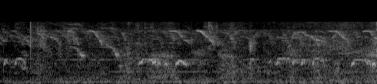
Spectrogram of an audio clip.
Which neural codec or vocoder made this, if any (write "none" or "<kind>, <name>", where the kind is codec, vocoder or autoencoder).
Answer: none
